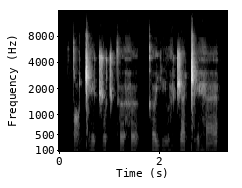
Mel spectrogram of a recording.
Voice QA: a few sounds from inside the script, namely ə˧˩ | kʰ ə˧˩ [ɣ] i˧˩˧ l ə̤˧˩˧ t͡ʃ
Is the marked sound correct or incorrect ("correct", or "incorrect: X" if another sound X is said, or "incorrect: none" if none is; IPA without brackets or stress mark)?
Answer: incorrect: j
